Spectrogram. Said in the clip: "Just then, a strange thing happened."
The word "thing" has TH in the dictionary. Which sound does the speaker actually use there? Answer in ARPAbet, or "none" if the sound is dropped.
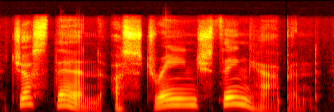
TH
